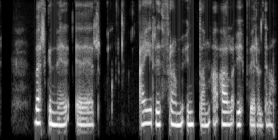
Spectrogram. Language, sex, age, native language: Icelandic, female, 15, Icelandic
